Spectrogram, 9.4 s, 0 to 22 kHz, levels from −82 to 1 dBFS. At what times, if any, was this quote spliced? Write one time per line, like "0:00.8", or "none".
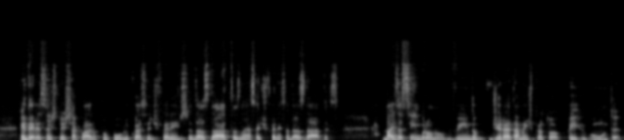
0:05.6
